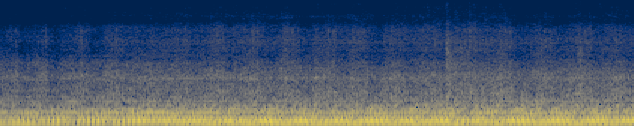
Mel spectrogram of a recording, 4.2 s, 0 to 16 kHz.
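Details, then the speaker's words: Dodge SRT4 turbo at 107,379 miles, manual, at idle: uneven low rattling shudder three to four times a second under engine note; occasional clutch chatter that goes away with clutch pedal pushed in. "The clutch sometimes makes just a little bit of chatter, but when you push the clutch in, that chatter goes away when it does make it."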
